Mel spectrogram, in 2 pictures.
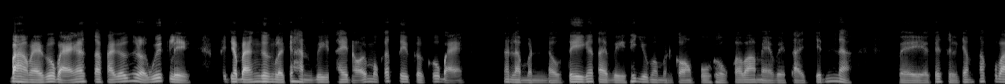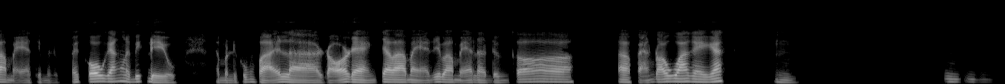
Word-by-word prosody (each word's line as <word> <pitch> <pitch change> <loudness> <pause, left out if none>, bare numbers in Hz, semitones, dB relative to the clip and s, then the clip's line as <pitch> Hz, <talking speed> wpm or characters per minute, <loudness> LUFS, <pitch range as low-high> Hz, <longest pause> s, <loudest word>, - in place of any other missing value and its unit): ba 125 -3 +9
mẹ 105 -1 +4
của 135 +1 +3
bạn 115 - +6
á 130 0 +4
sẽ 120 - +3
phản 110 +2 +2
ứng 145 +4 0
là - - +5
quyết 145 +8 0
liệt 100 -5 +2 0.3
để - - -10
cho - - +7
bạn 115 +4 +5
ngưng 130 -3 +2
lại 110 - +3
cái 135 - -1
hành 105 -3 -3
vi 110 -1 -2
thay 115 0 0
đổi 95 +3 -1
một 120 -3 -5
cách 145 +4 -4
tiêu 125 -2 0
cực 105 - -5
của 135 - -4
bạn. 90 -4 -2 0.4
Nên 120 - -4
là 105 - +1
mình 95 -1 -9
đầu 95 0 -5
tiên 120 +4 +2
á 135 - +1
tại 110 -2 +1
vì 100 -1 -5
thí 140 - -5
dụ 120 -3 -4
mà 105 -1 -7
mình 100 -1 -11
còn 95 0 -2
phụ 100 0 -6
thuộc 100 -3 -7
vào 105 - -3
ba 110 0 +2
mẹ 95 -3 -6
về 95 0 -6
tài 90 -1 -5
chính 135 - -8
nè, 130 - -2 0.5
về 95 -2 -4
cái 125 - -3
sự 95 - -7
chăm 110 - -4
sóc 140 - -6
của 135 - -10
ba 115 -2 +3
mẹ 90 -2 -7
thì 90 - -16
mình 90 -1 -20 0.2
phải 110 - -5
cố 130 +4 +5
gắng 135 +2 +1
là 120 - -2
biết 130 +3 -5
điều. 95 -6 -1 0.4
À, - - -13
mình 95 -1 -9
cũng 110 +5 -10
phải 100 0 +3
là 95 -5 +1
rõ 90 +5 +3
ràng 105 -5 +2
cho 115 +2 +3
ba 110 -1 +5
mẹ 95 -3 -3
để 120 +3 -4
ba 110 -2 +1
mẹ 95 -1 -4
là 100 -1 -4
đừng 95 0 -11
có, 120 +1 0 0.4
a, 110 -2 +1
phản 95 +3 -4
đối 115 +1 +3
quá 135 0 +4
gay 120 -3 +1
gắt, 140 +4 +4 0.5
ừm. 100 -4 -13 1.5
Ừm, 125 -2 -12
ùm. 110 -2 -23
110 Hz, 270 wpm, -28 LUFS, 95-125 Hz, 1.5 s, ba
